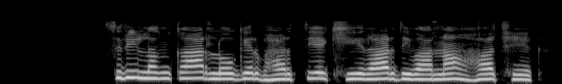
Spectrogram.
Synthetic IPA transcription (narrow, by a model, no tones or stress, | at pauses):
sɾiləŋkaɾloɡeɾbʱaɾt̪ijəkʰiɾaɾd̪iʋanaɦət͡ʃʰek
